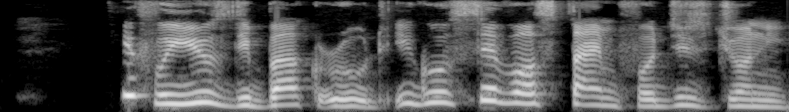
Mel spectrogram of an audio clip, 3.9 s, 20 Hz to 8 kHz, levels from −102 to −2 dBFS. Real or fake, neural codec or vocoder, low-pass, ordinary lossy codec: real; none; none; none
